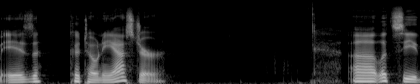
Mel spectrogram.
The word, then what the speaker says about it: cotoneaster: Next word is cotoneaster. Cotoneaster. You could also pronounce it, let's see, cottonister. I think that's the other way. Cottonister. It is spelled C-O-T-O-N-E-A-S-T-E-R. Cotoneaster. That's how I'm going to say it.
